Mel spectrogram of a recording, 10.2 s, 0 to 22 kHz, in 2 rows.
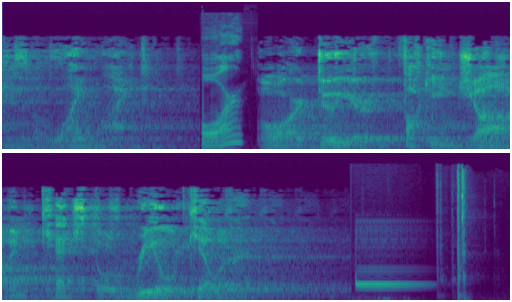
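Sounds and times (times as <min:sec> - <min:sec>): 
speech: 0:00.6 - 0:07.7
cell phone ringing: 0:02.0 - 0:02.4.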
